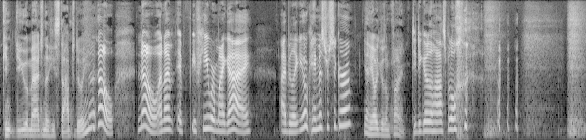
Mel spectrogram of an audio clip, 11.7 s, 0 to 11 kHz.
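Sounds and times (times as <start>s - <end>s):
speech: 0.0s - 10.0s
heavy rasping breathing: 2.3s - 2.7s, 9.6s - 11.7s.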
